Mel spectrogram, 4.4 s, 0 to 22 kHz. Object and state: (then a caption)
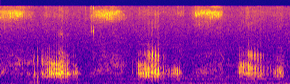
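Rubber sneaker sole. Fingernails scratch and tap the brown waffle rubber outsole of a red canvas sneaker held vertically, producing three soft, mid-pitched raspy bursts around 500 Hz with faint bright hiss in between. The scratching comes in slow, uneven swells over a quiet background.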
